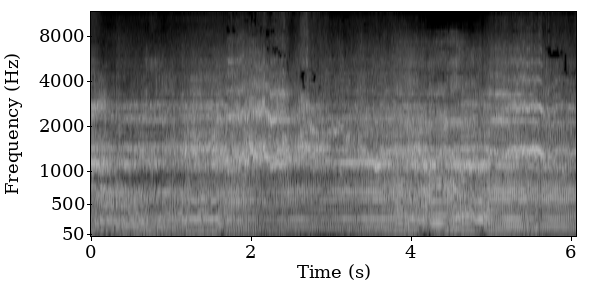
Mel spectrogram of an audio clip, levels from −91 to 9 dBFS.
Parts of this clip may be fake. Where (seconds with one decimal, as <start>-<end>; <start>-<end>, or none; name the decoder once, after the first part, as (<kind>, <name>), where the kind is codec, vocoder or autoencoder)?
0.0-1.7 (codec, SNAC); 3.8-5.0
